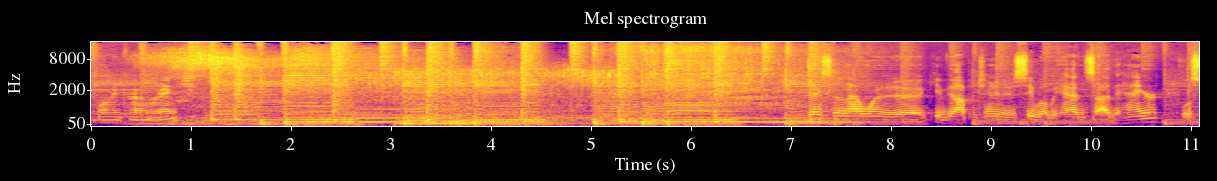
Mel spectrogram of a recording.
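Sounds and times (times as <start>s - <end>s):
sustained bass notes: 0.5s - 8.3s.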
